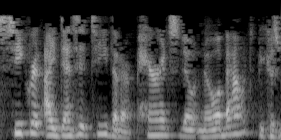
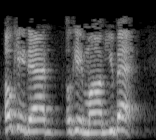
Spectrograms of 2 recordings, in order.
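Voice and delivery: put-on cheerful kid; 6 semitones higher, 3 dB louder than usual. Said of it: "in a cheerful way".

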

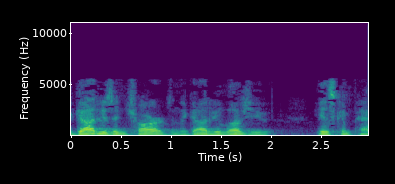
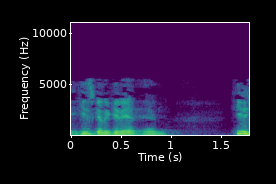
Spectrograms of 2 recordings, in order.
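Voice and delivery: normal talking voice

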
